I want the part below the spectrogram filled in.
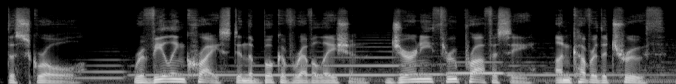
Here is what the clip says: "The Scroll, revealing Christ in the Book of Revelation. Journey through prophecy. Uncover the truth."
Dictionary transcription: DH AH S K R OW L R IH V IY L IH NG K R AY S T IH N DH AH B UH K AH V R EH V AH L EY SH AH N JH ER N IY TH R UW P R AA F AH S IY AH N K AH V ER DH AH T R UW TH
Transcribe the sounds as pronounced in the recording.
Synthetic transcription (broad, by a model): DH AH S K R OW L R IH V IY L IH NG K R AY S T IH N DH AH B UH K AH V R EH V AH L EY SH AH N JH ER N IY TH R UW P R AA F AH S IY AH N K AH V ER DH AH T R UW TH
